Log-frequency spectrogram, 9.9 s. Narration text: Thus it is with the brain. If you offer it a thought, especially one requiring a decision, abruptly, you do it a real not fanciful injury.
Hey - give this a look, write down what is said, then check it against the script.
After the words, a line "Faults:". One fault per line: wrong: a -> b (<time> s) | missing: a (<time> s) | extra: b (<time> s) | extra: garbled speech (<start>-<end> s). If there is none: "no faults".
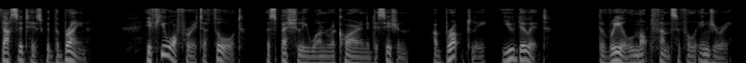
Thus it is with the brain. If you offer it a thought, especially one requiring a decision, abruptly, you do it the real not fanciful injury.
Faults:
wrong: a -> the (8.0 s)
